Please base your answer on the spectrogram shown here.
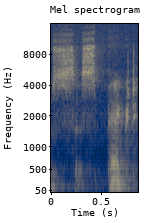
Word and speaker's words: suspect: suspect or suspect so so suspect is correct you have to place a St pattern on the second CLL so down number two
